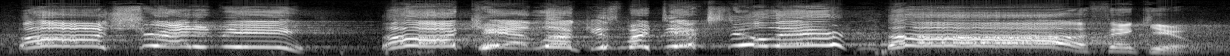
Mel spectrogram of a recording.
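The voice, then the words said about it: Brad Pitt impression, pained yelling. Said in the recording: “my impression of Brad Pitt getting his leg stuck in a jet ski”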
